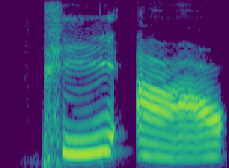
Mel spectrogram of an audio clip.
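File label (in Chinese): "pi2ao3", Mandarin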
